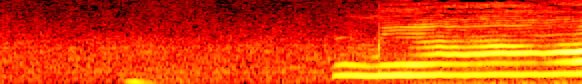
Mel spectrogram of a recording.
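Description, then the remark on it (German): After a brief quiet pause, a single long, steady cat meow begins and holds its pitch, sounding fairly loud. No one speaks. “Miau. Miau. Hey, Kätzchen. Magst du reinkommen?”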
